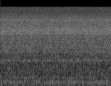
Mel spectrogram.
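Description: Steady background hiss with a faint low hum, even throughout.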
